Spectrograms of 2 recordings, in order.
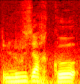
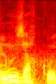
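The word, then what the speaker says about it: Loup Zarko: C'est Louzarco, donc petite pub à lui.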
